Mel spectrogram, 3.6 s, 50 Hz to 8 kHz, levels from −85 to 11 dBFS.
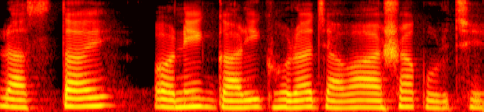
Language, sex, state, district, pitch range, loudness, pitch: Bengali, female, West Bengal, North 24 Parganas, 185-200 Hz, -17 LUFS, 190 Hz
